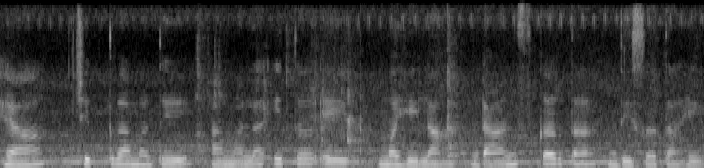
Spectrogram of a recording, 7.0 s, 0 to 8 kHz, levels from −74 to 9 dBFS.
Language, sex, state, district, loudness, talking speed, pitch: Marathi, female, Maharashtra, Gondia, -17 LUFS, 85 wpm, 195 Hz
